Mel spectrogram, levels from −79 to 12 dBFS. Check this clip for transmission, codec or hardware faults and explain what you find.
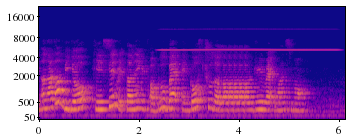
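Two faults are audible in this speech clip.

From 2.29 s to the end, a feedback whistle sits at 5.3 kHz, about 20 dB below the speech. It is a thin tone at one pitch that swells and fades slowly in level. The likely cause is a loudspeaker-to-microphone loop held right at the edge of feedback, sustaining one frequency without running away.

From 3.78 s to 4.20 s, repeated frames cause a stutter. A 106.7 ms stretch plays again four times. This fits a compressed block being sent or written more than once. The clip gains 426.7 ms.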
